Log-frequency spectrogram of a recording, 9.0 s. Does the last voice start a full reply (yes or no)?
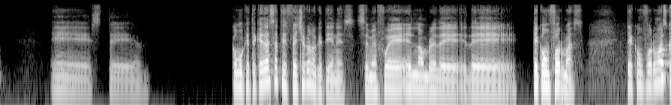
no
